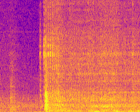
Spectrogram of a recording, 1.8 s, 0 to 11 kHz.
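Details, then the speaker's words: Sony KV-13VM42 13-inch TV-VCR combo (made July 2000), tape inserted but not loaded: sudden clack then faint uneven whirring and ticking as the VCR mechanism struggles; abnormal mechanism noise, VCR fault not yet diagnosed. "and it took the tape and it did not load the tape no that doesn't sound good"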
